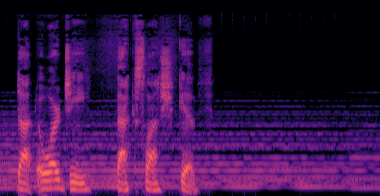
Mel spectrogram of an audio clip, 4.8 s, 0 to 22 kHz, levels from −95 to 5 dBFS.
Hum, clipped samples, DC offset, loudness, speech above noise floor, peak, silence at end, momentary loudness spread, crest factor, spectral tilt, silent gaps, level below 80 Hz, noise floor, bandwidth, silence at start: none; under 0.1%; under 0.1%; -30 LUFS; 21 dB; -16 dBFS; 0 s; 23 LU; 16 dB; -4 dB/octave; none; -70 dBFS; -50 dBFS; 16.5 kHz; 0 s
